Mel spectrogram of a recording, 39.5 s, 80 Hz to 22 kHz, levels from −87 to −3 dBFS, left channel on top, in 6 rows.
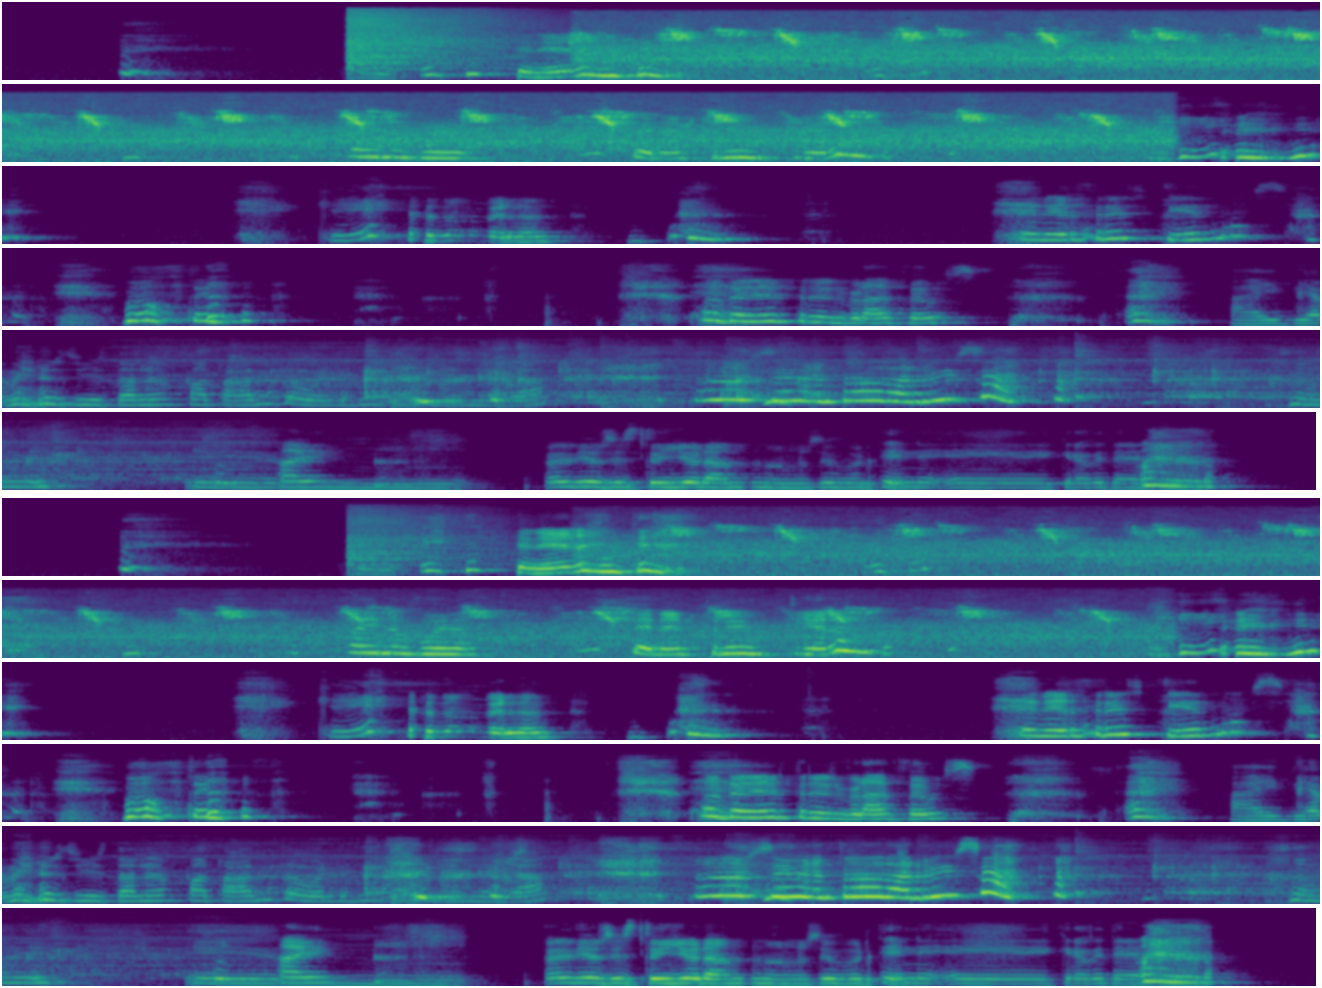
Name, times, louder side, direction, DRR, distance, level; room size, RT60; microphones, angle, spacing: voice 1, 0.6-0.9 1.7-2.5 4.3-4.7 5.6-5.7 6.6-7.4 8.0-8.1 9.1-9.8 10.1-10.4 11.3-11.4 11.8-12.8 14.3-15.2 17.2-17.3 18.1-18.7 19.8-20.9 23.2-23.5 25.4-30.5 32.3-35.3 37.3-39.0, right 2 dB, 30° right, 0.8 m, -39 dB
sound 1, 1.7-3.0, left 11 dB, 90° left, 0.8 m, -34 dB
voice 2, 2.6-3.5 8.3-9.0 9.7-11.0 12.8-13.3 15.6-16.0 16.3-16.9 18.3-19.8 20.4-20.9 22.9-24.5 24.8-25.1 26.5-26.6 28.3-29.0 29.3-31.7 34.0-35.2 35.7-37.3 38.6-39.0, right 5 dB, 85° right, 0.7 m, -25 dB
Bird vocalization bird call bird song, 2.8-12.5, left 8 dB, 35° left, 0.7 m, -27 dB
Water / Water tap faucet, 26.8-34.4, left 2 dB, 10° left, 1.6 m, -47 dB
14.0 x 12.0 x 3.8 m
head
